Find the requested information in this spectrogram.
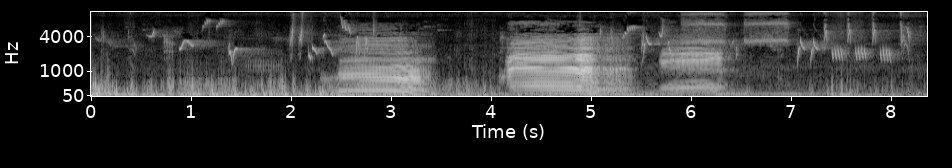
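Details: Dozens of cows roam green rice fields, playing with one another. Three rich, drawn-out moos in close succession, each slightly falling at the end, with birds chirping throughout.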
